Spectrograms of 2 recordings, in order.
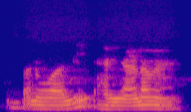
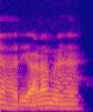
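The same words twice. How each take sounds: First: Says Banawali Haryana में है slowly and softly for notes; teacher's slow dictation; slow, quiet repeat. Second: Said in the usual way. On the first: Shown as a demonstration. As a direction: spell out the answer for students to write.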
